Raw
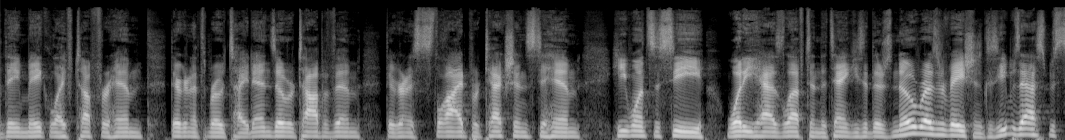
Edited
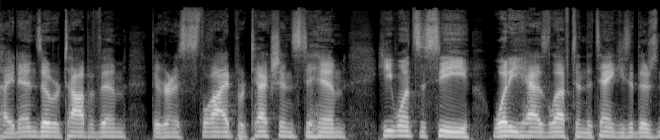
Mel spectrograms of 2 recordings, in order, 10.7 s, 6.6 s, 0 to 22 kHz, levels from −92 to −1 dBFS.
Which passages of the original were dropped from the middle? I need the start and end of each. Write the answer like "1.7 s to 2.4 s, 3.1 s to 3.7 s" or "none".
none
